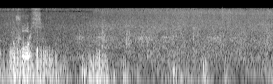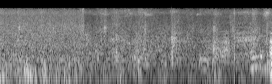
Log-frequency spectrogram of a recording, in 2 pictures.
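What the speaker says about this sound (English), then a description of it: "Just look at the wind, the force." Strong wind buffets the microphone on Devarayana Durga hill station near Bengaluru, a broad steady roar with heavy low gusts, loudest in the first two seconds and continuing throughout.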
